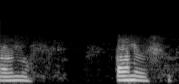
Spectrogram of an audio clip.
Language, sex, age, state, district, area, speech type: Kashmiri, male, 18-30, Jammu and Kashmir, Srinagar, urban, conversation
